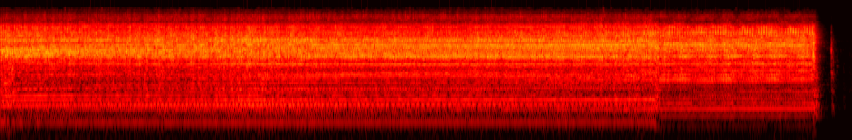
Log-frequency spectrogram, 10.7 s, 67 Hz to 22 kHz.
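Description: A DeWalt cordless power tool on a 5 amp hour battery runs flat out in a loud, continuous whine during a battery comparison test, its pitch dropping slightly near the end before it cuts off abruptly.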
